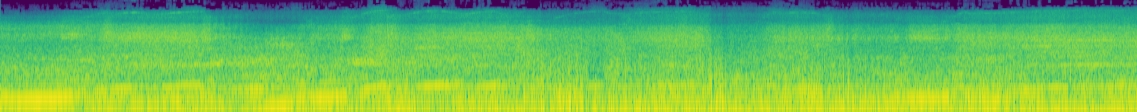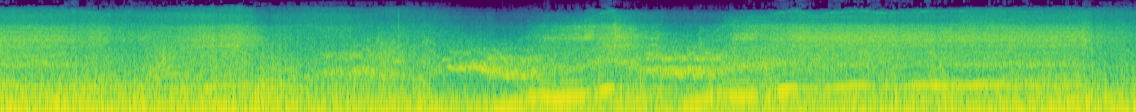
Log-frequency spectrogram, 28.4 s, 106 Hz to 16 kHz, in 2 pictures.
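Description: Nissan Skyline R32 drift car's engine revving hard, its pitch climbing over and over and held high near the end, with tyres squealing as the car slides through the corners.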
